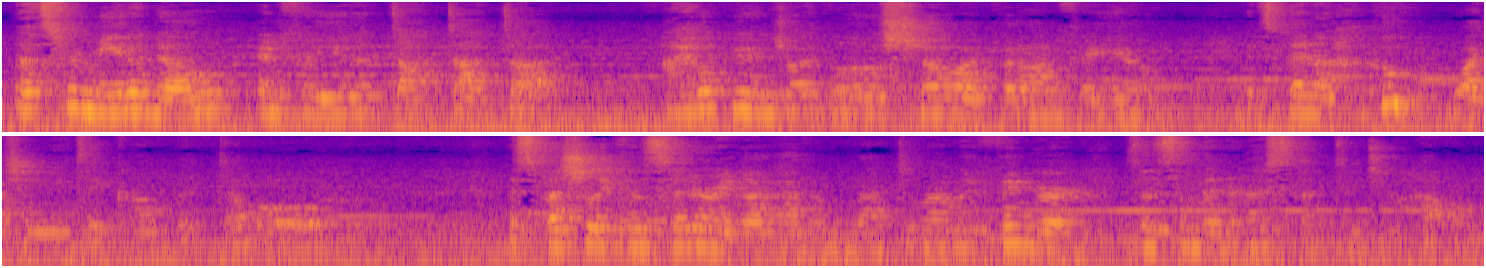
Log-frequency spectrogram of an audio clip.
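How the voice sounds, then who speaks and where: A woman's voice: medium pitch, fairly even intonation, fairly quick. Woman reading script lines, heavy echo. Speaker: participant reading character lines at a script table read. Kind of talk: casual dramatic script reading. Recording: heavily echoing, distant mic, background music. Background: music.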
